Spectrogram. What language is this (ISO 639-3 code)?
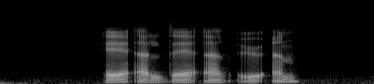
nor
